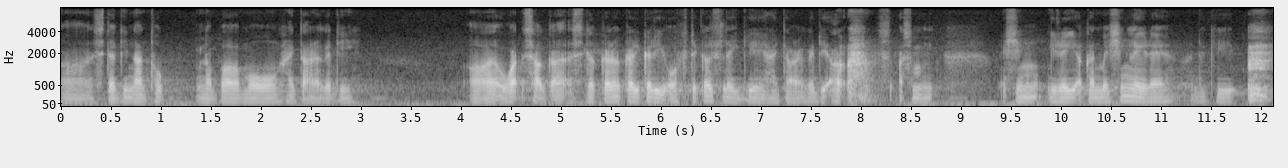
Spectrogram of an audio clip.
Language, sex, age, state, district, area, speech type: Manipuri, male, 18-30, Manipur, Bishnupur, rural, spontaneous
